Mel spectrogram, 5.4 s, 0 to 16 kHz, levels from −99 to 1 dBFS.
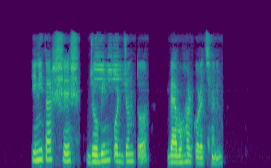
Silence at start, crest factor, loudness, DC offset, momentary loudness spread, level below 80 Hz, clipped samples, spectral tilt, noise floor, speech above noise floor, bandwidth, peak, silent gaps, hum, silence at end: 0.65 s; 20 dB; -20 LUFS; under 0.1%; 12 LU; -60 dBFS; under 0.1%; -5.5 dB/octave; under -90 dBFS; over 71 dB; 8 kHz; -2 dBFS; none; none; 1 s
